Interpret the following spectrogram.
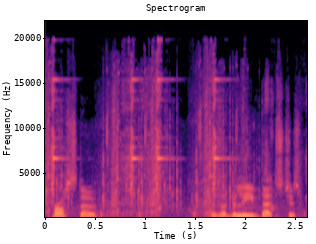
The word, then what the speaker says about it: pro100: actually told uh pretty early on that it's pronounced frosto as I believe that's just 100 in going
